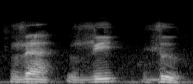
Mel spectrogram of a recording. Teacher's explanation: Makhraj huruf zal adalah ujung lidah yang menyentuh ujung buah gigi seri atas. Berarti ujung lidah menyentuh ujung dua gigi seri atas, berarti yang di atas.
